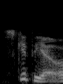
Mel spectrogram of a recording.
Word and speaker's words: Scipio: The Roman general Cornelius, and help me with the pronunciation if you know it, I think it's Scipio. I know that's wrong, but how does it go? Scipio, okay. That sounds good to me.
